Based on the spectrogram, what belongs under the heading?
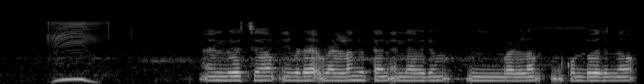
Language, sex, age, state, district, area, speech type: Malayalam, female, 30-45, Kerala, Malappuram, rural, spontaneous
